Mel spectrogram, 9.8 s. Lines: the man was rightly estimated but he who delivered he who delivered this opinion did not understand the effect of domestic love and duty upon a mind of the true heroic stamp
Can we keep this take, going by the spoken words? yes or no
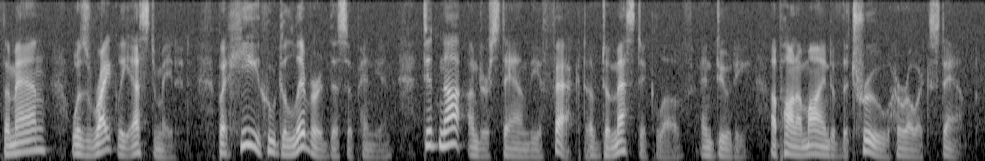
no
